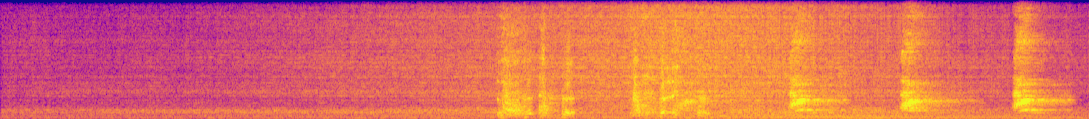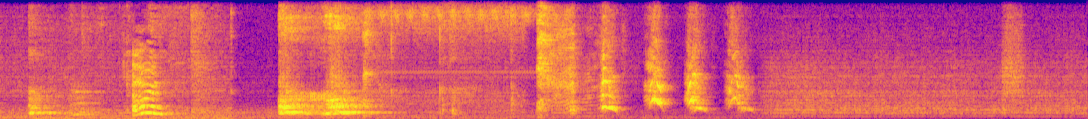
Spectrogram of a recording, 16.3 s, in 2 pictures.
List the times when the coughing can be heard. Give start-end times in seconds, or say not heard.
3.7-5.3, 10.8-12.5.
